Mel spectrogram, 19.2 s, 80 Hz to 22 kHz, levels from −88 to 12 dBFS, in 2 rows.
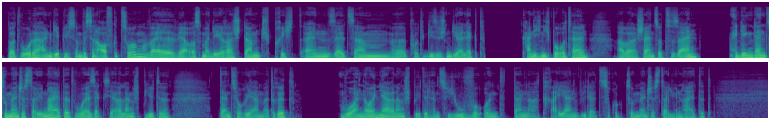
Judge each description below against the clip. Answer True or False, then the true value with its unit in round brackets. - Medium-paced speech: False (195 wpm)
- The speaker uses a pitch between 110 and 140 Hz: True (115 Hz)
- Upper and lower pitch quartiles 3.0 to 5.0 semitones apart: True (3.9 semitones)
